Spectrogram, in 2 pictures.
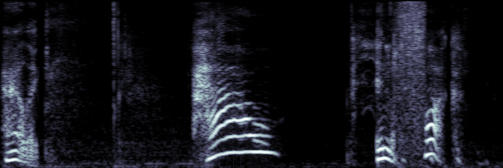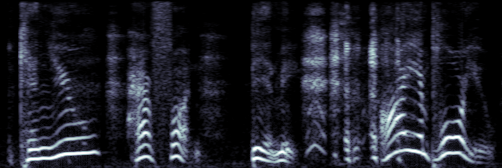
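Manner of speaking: slow, anguished Pacino rasp breaking high; Al Pacino impression. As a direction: plead it slowly, wounded and theatrical. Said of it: "Pacino looked at him and said".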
